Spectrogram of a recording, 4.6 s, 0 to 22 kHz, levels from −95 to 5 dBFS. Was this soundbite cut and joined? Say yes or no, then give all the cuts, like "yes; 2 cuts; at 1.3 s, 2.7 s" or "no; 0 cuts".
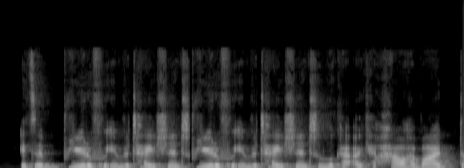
yes; 2 cuts; at 1.9 s, 3.8 s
